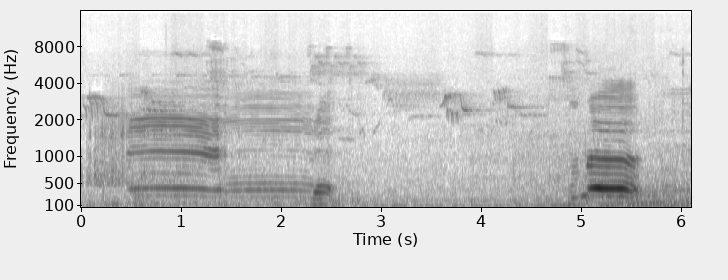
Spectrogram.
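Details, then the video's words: Tame farm cows being herded back to the barn in the afternoon. Two overlapping mid-pitched moos are followed by a pause, then a short, louder, higher moo near the end. Faint rural background. "Funny Cow Sounds"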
